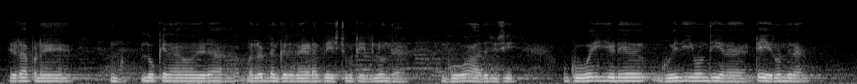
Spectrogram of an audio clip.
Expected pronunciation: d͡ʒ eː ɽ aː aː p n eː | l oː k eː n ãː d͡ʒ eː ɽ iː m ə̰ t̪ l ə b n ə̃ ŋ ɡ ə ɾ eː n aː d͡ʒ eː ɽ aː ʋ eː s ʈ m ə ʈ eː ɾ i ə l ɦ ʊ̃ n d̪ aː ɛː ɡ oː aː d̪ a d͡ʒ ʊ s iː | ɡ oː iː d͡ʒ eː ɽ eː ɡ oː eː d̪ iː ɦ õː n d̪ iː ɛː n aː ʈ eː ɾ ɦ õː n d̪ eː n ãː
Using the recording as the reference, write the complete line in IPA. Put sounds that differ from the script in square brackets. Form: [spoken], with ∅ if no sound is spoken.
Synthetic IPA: d͡ʒ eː ɽ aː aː p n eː | l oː k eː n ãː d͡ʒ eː ɽ [aː] m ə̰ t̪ l ə b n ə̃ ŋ ɡ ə ɾ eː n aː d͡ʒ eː ɽ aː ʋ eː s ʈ m ə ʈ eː ɾ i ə l ɦ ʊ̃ n d̪ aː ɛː ɡ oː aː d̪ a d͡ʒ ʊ s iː | ɡ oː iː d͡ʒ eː ɽ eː ɡ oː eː d̪ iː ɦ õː n d̪ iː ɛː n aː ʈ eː ɾ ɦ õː n d̪ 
